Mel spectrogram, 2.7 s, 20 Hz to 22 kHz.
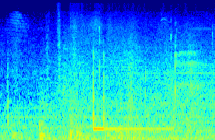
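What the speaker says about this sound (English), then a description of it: "what happens when somebody initiates a call from the intercom. So if I go ahead and push this button" Akuvox R20 video intercom giving a steady electronic call tone after its call button is pressed, a single sustained beep lasting about a second over faint room noise, preceded by a few soft clicks.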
